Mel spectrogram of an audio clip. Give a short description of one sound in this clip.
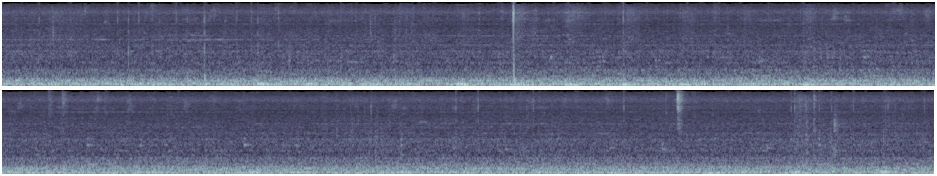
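An aircraft cabin rumbles steadily as a plane rolls along a runway.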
